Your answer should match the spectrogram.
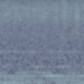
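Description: Rain falls in a steady, dense hiss, close and continuous through a very short stretch, with no voices.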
